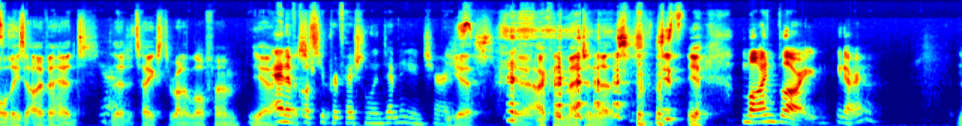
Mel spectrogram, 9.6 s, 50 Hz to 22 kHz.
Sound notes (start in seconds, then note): 5.1 laughs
